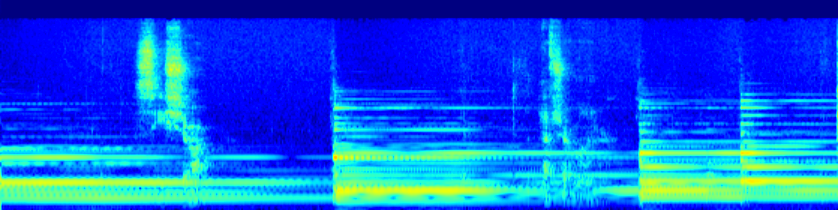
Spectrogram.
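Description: Digital keyboard in a piano voice playing sustained two-handed chords, each left to ring for about three seconds before the next is struck, then two in quick succession near the end. They are the song's B minor, E, C-sharp minor and F-sharp minor chords, with the right-hand and left-hand parts played together.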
